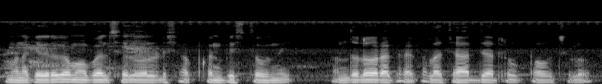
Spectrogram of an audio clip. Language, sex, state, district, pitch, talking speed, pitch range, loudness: Telugu, male, Telangana, Mahabubabad, 100 Hz, 120 wpm, 100-105 Hz, -16 LUFS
